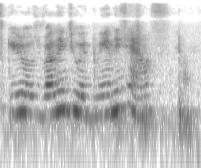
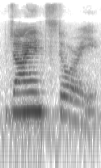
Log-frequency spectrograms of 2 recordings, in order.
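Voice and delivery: plain reading voice

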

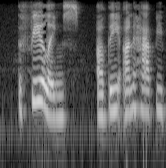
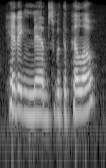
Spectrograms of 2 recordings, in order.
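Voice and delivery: ordinary delivery

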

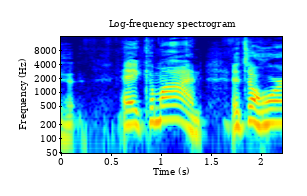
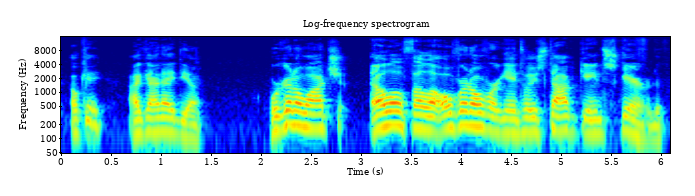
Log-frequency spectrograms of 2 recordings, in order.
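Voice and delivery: usual speaking voice

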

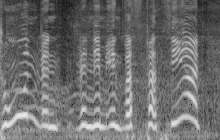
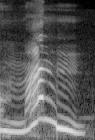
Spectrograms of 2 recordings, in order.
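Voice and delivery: ordinary delivery

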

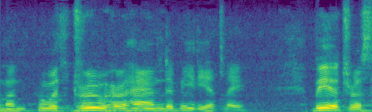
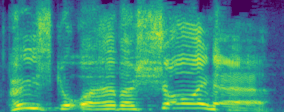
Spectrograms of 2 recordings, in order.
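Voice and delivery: put-on bully boy; 8 semitones higher than usual. Largest boy threatens.

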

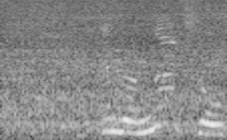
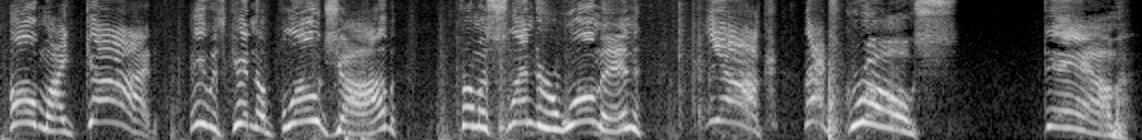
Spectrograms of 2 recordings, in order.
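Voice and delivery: ordinary talk

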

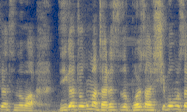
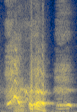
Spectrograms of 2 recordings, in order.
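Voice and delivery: loud high cackle; high burst of laughter; 6 dB louder than usual. Real, not acted. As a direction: let out a sudden high laugh. Laughs at teammate's play.

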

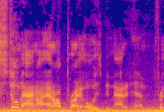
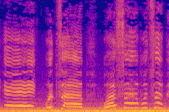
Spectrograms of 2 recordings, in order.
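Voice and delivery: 1 giddy greeting; 7 semitones higher, slower than usual. Pretend. Imagining greeting Johnny Depp.

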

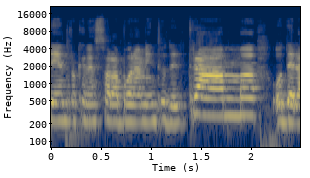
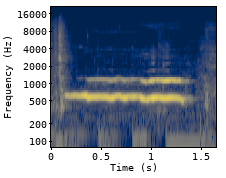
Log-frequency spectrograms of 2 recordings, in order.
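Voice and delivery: excited squeal; 14 semitones higher, 4 dB louder than usual. Real, not acted. Opening the surprise box.

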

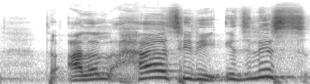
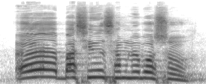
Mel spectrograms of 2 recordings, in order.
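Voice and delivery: higher, hailing command; calling out an order; 6 semitones higher, 3 dB louder than usual. Shown as a demonstration. Teacher orders someone to sit before Basir, calling out. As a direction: call over to someone to sit.

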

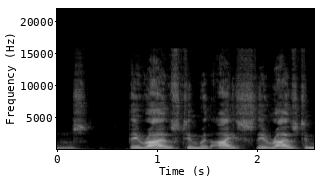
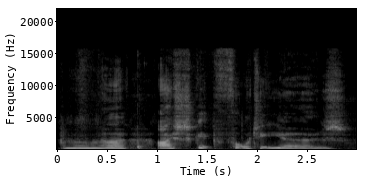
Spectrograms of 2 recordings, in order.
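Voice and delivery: slow, softer, mildly tearful reply; tearful Baker; 6 semitones higher, 4 dB quieter, slower than usual. Acted. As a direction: falter a little, slowly, as if upset. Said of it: "said the baker in tears".

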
